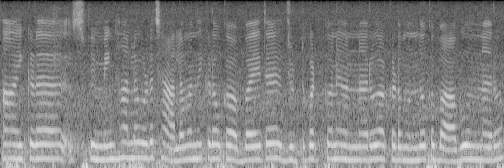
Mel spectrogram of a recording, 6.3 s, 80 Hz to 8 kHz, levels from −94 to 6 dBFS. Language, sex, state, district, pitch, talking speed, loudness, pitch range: Telugu, female, Telangana, Nalgonda, 235 Hz, 190 wpm, -12 LUFS, 225-245 Hz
